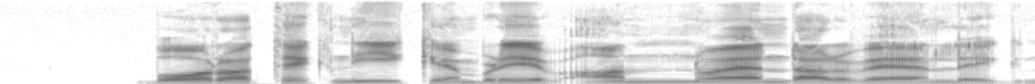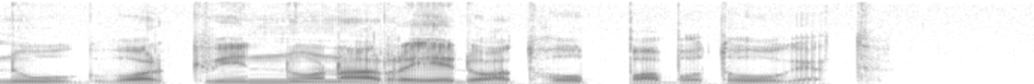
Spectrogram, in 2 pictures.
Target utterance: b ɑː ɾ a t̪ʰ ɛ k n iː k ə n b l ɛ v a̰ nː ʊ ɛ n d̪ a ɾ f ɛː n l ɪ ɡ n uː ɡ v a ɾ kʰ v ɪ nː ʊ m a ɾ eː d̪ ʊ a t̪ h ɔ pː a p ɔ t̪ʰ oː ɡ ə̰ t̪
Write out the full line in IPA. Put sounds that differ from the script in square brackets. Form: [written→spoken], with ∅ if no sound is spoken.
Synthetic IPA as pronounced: b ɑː ɾ a t̪ʰ ɛ k n iː k ə n b l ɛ v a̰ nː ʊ ɛ n d̪ a ɾ [f→v] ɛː n l ɪ ɡ n uː ɡ v a ɾ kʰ v ɪ nː ʊ [m→ɳ] a ɾ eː d̪ ʊ a t̪ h ɔ pː a p ɔ t̪ʰ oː ɡ ə̰ t̪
